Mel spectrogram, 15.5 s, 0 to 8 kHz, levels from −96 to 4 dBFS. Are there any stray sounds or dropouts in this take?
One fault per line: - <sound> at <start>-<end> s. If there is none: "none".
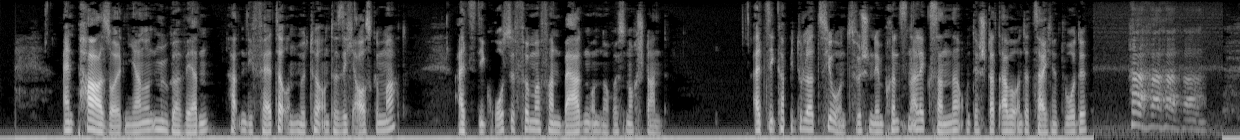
- laugh at 14.1-15.1 s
